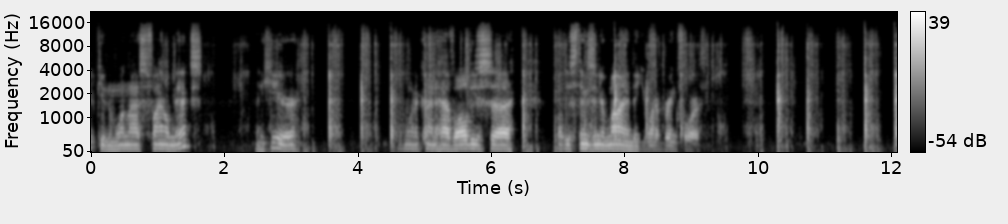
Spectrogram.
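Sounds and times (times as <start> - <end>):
stone pestle strokes in mortar: 0.8 - 12.0.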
